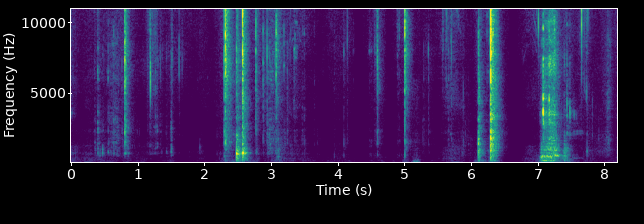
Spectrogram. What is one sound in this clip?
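Plastic cables rustle and click as hands handle them.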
